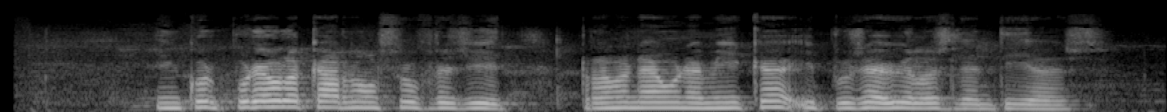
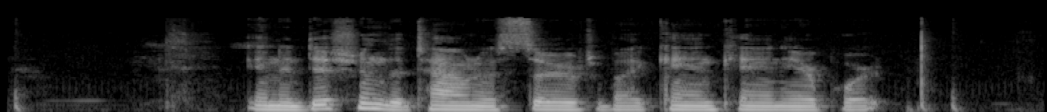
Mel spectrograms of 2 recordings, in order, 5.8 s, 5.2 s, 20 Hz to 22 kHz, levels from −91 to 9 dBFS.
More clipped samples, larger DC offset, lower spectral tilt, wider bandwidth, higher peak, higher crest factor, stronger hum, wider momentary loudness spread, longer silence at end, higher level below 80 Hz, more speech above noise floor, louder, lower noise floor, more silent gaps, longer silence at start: neither; neither; about the same, -7 dB/octave vs -7.5 dB/octave; about the same, 12 kHz vs 11.5 kHz; about the same, -8 dBFS vs -10 dBFS; about the same, 16 dB vs 16 dB; neither; second, 10 LU vs 13 LU; about the same, 0.4 s vs 0.45 s; about the same, -64 dBFS vs -62 dBFS; second, 30 dB vs 41 dB; about the same, -24 LUFS vs -24 LUFS; second, -53 dBFS vs -63 dBFS; neither; first, 0.7 s vs 0.05 s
